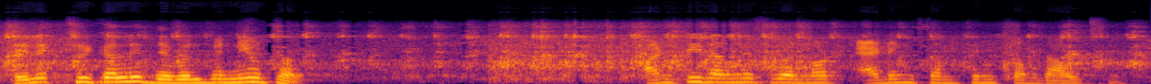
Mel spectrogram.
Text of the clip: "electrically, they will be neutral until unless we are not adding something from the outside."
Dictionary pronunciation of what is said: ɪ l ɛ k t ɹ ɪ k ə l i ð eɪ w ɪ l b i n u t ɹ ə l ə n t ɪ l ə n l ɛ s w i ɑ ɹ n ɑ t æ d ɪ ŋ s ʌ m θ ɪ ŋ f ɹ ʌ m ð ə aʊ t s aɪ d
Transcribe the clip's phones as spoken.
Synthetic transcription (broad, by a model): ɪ l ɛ k t ɹ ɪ k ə l i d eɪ w ɪ l b i n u t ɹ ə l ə n t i n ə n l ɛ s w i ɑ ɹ n ɑ t æ d ɪ ŋ s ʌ m t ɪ ŋ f ɹ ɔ m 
